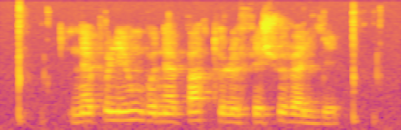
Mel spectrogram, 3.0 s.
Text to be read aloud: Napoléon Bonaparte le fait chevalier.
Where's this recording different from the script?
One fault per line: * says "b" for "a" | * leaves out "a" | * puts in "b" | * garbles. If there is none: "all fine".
all fine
